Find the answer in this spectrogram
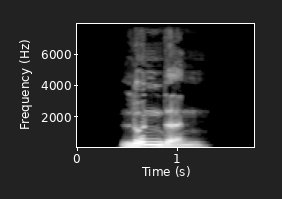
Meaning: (proper noun) Lunden (a municipality of Dithmarschen district, Schleswig-Holstein, Germany); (noun) dative plural of Lund
- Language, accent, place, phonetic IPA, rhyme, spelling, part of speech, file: German, Germany, Berlin, [ˈlʊndn̩], -ʊndn̩, Lunden, proper noun / noun, De-Lunden.ogg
